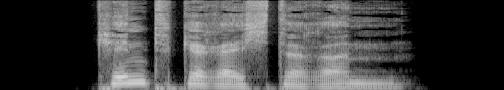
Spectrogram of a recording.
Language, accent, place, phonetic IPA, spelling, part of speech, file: German, Germany, Berlin, [ˈkɪntɡəˌʁɛçtəʁəm], kindgerechterem, adjective, De-kindgerechterem.ogg
- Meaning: strong dative masculine/neuter singular comparative degree of kindgerecht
